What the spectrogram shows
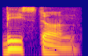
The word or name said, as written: bee-stung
